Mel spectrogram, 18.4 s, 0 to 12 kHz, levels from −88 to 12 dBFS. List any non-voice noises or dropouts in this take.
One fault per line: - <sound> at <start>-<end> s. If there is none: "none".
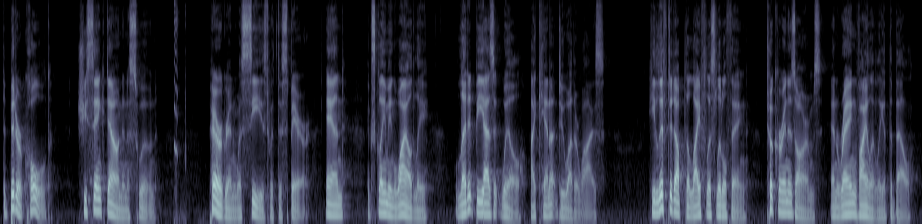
- squeak at 3.5-3.8 s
